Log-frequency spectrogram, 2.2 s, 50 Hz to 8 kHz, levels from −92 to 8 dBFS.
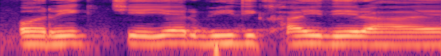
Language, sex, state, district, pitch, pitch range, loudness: Hindi, male, Jharkhand, Deoghar, 155 Hz, 155-165 Hz, -13 LUFS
